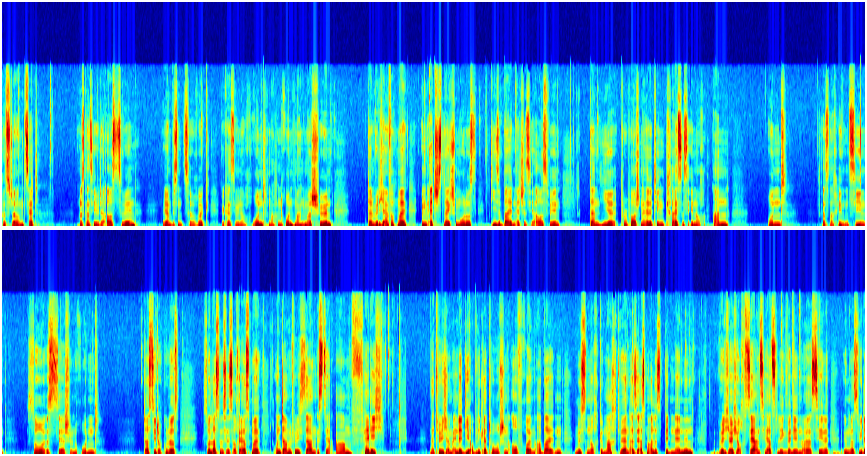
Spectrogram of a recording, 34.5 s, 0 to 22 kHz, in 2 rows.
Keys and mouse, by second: 0.1 ctrl+z, 1.6 middle click, 2.4-3.9 drag, 4.2 middle click, 4.5 click, 4.9 middle click, 5.9 middle click, 6.5 click, 9.6 shift+2, 10.0 click, 11.8 click, 12.6 middle click, 13.4-16.8 drag, 17.2-18.4 middle drag, 19.1 click, 20.2 click, 20.6 middle click, 24.8 Tab, 25.3-25.9 middle drag, 29.7 click, 31.0-34.0 drag, 31.3 BackSpace.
